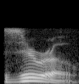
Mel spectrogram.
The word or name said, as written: zero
